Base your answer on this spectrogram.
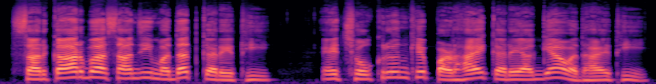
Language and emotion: Sindhi, neutral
